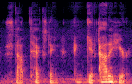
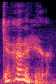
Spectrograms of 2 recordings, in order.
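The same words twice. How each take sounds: First: Said in the usual way. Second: High unvoiced hissed whisper; slow whispered order. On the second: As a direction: whisper it sharply. Telling him off again.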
